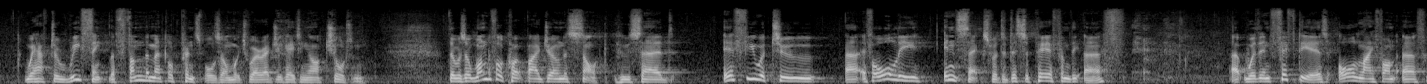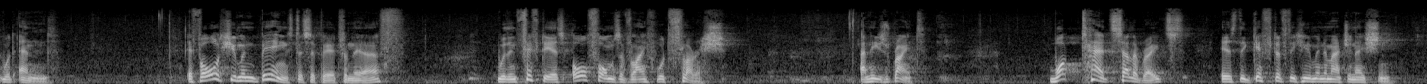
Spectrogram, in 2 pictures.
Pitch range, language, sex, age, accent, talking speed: 110-150 Hz, English, male, 50-69, British, 165 wpm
